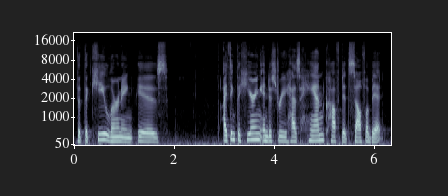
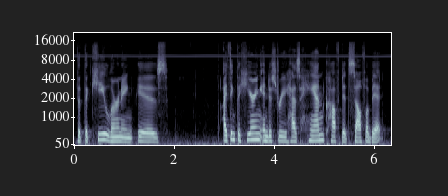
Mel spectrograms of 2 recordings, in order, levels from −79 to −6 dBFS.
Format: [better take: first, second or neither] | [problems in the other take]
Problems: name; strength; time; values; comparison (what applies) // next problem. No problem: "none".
first | high-pitched whine; faint; throughout; 9.5 kHz, 30 dB below the speech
